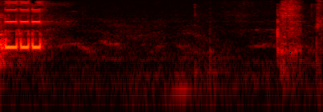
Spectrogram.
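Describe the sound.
Electronic phone beeps from an incoming call cut into a recorded lecture: three quick, evenly spaced tones at the start, then near silence with faint faint noises.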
